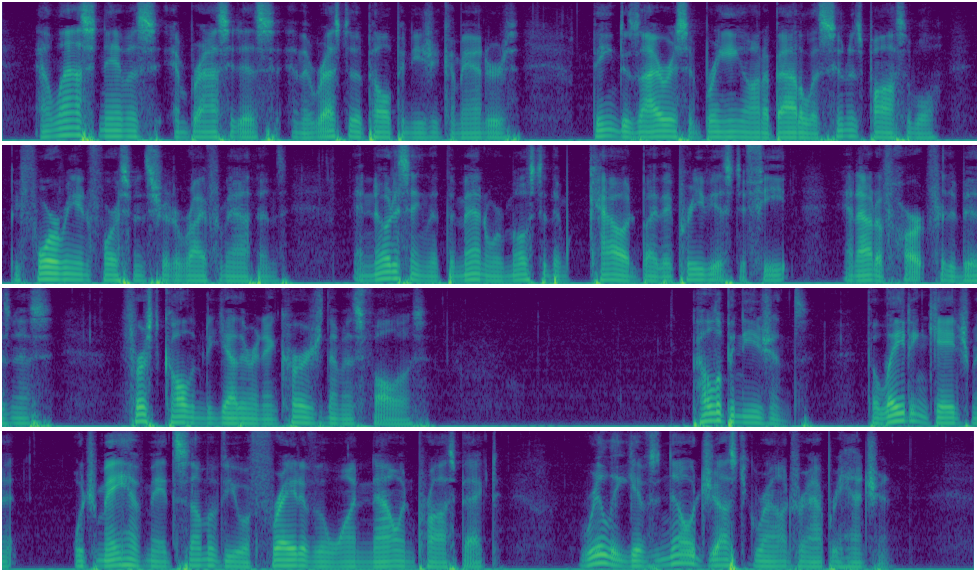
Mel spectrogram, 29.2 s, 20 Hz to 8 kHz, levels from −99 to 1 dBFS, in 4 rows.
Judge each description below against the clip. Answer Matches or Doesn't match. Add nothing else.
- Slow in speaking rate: Doesn't match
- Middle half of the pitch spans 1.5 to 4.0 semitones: Matches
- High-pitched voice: Doesn't match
